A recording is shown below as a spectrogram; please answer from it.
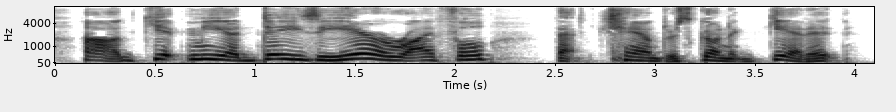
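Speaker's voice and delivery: furious, enraged, livid. Aiden, his fright fading, speaks about Chandler, furious. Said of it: "was furious".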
